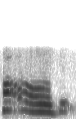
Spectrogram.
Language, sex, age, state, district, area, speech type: Kannada, female, 30-45, Karnataka, Bellary, rural, conversation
